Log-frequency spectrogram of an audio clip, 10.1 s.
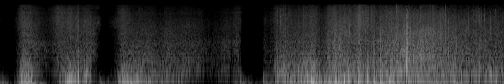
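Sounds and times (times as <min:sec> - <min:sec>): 
crackly scrapes: 0:00.4 - 0:10.0
dense steady rustling: 0:05.5 - 0:10.0.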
